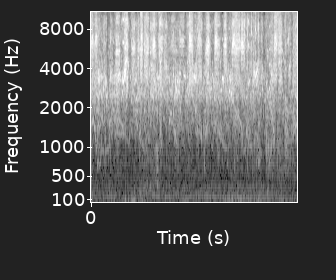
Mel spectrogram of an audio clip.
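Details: Short burst of aviary budgerigar chatter, many birds chirping and warbling together in a dense unbroken chorus.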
